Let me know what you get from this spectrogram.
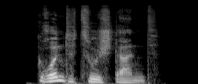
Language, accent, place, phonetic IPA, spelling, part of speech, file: German, Germany, Berlin, [ˈɡʁʊntt͡suˌʃtant], Grundzustand, noun, De-Grundzustand.ogg
- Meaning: ground state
